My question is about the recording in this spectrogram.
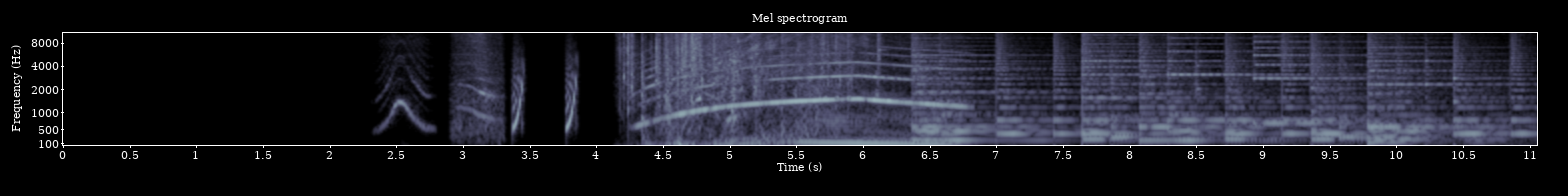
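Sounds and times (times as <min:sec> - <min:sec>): short upward zips: 0:04.2 - 0:06.8
noisy swoosh with siren wail: 0:04.4 - 0:07.1.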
